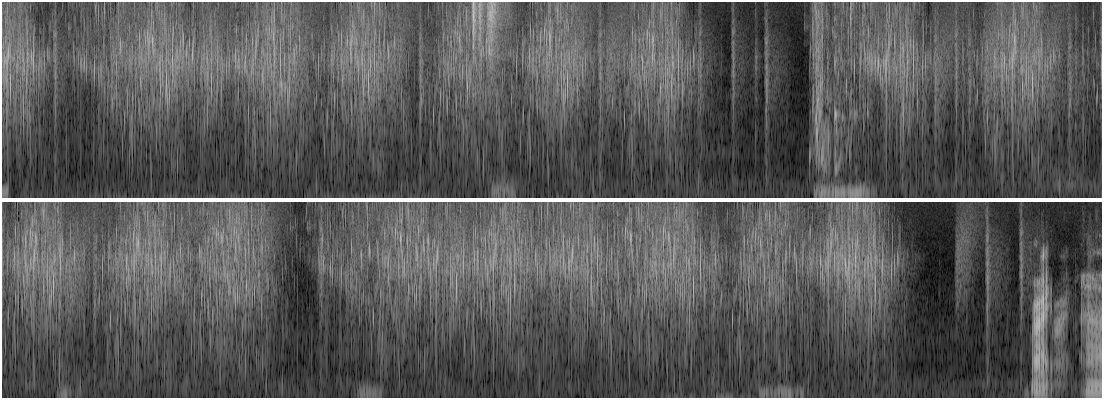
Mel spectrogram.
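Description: Watering can pouring over crops in Stardew Valley, repeated splashy pour bursts one after another at a steady pace, with occasional soft thumps between, alongside voices talking.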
